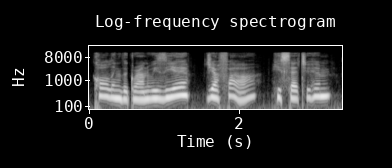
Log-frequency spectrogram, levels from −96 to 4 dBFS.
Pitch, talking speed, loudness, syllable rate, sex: 220 Hz, 160 wpm, -17 LUFS, 4.1 syllables/s, female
